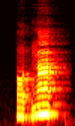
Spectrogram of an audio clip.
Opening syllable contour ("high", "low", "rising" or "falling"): low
